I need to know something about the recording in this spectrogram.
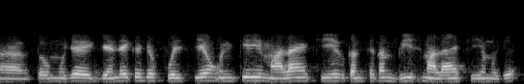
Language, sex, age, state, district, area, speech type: Hindi, male, 30-45, Madhya Pradesh, Harda, urban, conversation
